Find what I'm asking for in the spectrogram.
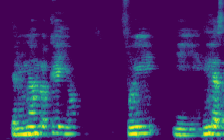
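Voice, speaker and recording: The man's voice is fairly high. His intonation stays flat and monotone. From Mexico, San Luis Potosí. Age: 70s. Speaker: senate candidate. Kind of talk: interview.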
